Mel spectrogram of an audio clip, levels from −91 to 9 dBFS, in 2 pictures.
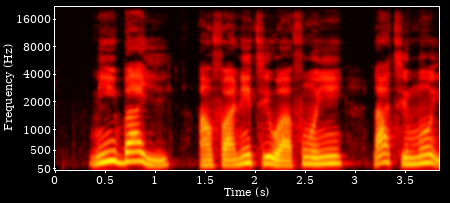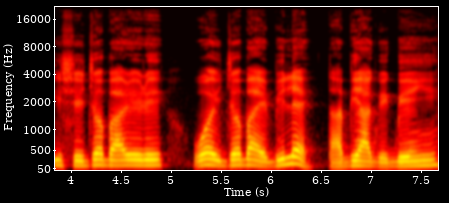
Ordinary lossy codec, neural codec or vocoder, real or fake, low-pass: none; none; real; none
